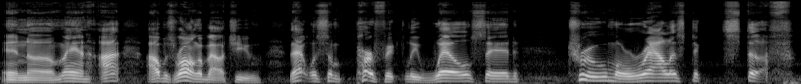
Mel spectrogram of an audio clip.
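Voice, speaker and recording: A man's voice: mid-range voice, takes it slowly, bright, forceful tone, no room sound. A man hosting a commentary show, mocking the clips he plays with dry sarcasm. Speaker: commentary host.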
